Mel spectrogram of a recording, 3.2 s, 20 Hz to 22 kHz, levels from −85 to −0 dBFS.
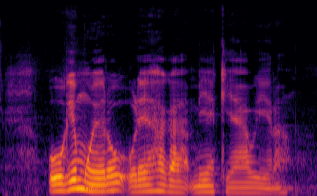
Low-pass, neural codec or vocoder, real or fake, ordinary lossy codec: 19.8 kHz; none; real; none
